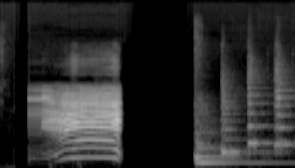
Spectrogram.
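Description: dairy cow mooing

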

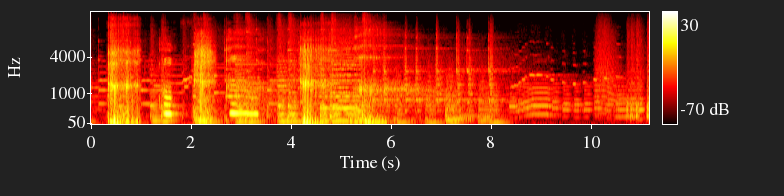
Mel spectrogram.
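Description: snoring

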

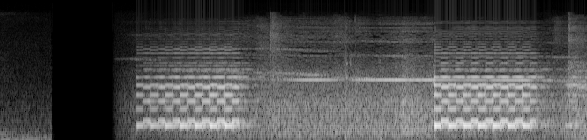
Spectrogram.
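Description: telephone ringing

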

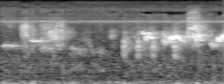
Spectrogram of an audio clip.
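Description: sparrows chirping

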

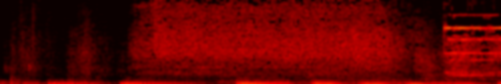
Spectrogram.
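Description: telephone ringing

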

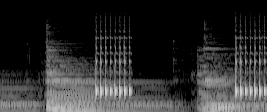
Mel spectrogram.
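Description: mobile phone ringing

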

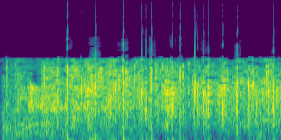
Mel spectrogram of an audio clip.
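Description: audience applause

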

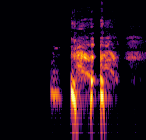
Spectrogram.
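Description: a few coughs

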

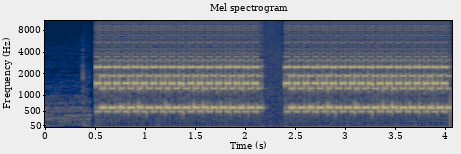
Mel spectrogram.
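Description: telephone ringing

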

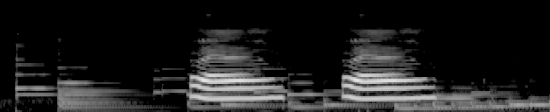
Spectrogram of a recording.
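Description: cat meowing

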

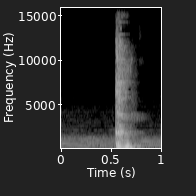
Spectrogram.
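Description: man coughing

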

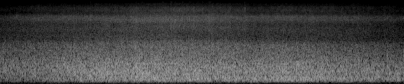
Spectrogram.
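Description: ocean waves

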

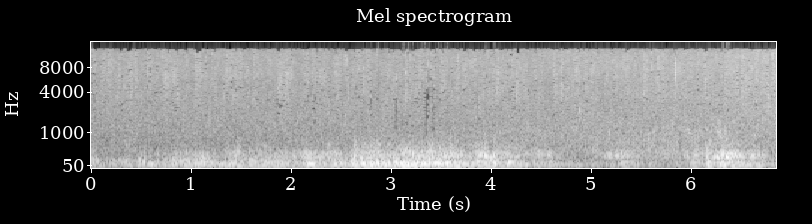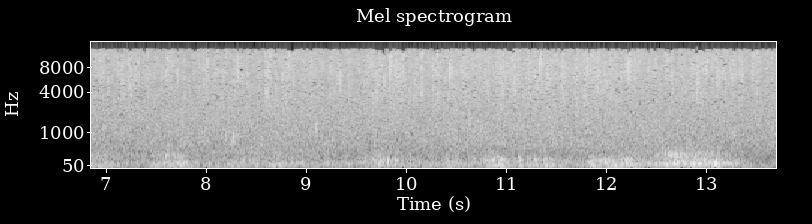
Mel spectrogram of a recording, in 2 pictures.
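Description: thunderstorm with heavy rain

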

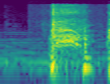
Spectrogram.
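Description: violent coughing

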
